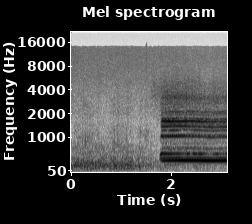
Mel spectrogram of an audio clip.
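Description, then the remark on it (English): An elevated train in New York City rumbles along with a low, noisy clatter, then a loud, steady horn blast cuts in and holds to the end, dominant. “Ride the elevated train all the way from the Battery far uptown.”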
